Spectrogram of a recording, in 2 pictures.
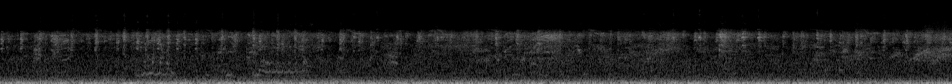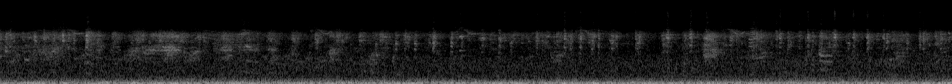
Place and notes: Daan Forest Park, Taiwan - Bird calls
in the Park, Bird calls, Walking along the ecological pool
Da’an District, Taipei City, Taiwan, 4 June 2015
